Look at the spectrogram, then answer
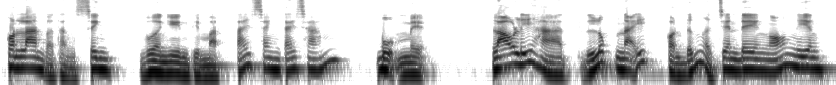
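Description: Lively male ghost-story narrator. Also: mid-range voice.

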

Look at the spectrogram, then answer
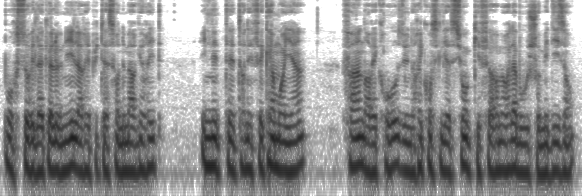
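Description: Narrateur homme de livre audio, lecture posée, voix sombre. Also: male voice, mid-range voice, level tone, moderate pace, mellow. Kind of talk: scripted narration.

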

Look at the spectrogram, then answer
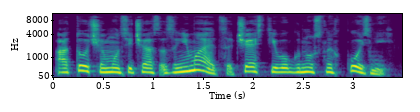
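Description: A man's voice: high voice, animated, moderate pace, no room sound, studio quality. A man reading an audiobook, voicing a stern nobleman, a duke who speaks with scorn. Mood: scornful.

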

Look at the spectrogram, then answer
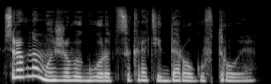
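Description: A woman narrates a first-person audiobook with an animated, sweeping pitch. The reading is expressive, recorded close and dry with no room sound. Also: fairly quick, no room sound.

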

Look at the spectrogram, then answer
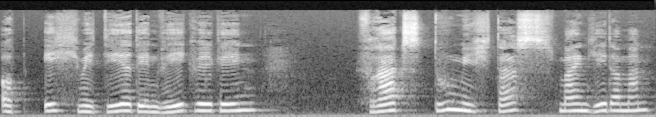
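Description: Frail sick nun figure, weak voice, Bavarian accent, slow and imploring, a bit high. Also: female voice, steady tone, a little mellow. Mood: pleading. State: weak, feeble voice. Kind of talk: radio play acting.

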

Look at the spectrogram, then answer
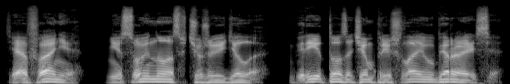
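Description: A man voicing a rude, bad-tempered husband who talks gruffly and barks his words. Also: fairly low pitch, normal speed, a bit bright, no echo, studio quality, natural voice. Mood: rude, angry. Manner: gruff, barking.

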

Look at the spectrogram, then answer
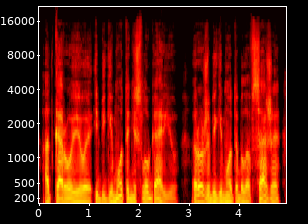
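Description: Male audiobook narrator; low, gravelly, expressive, dry studio sound. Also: normal speed, no room sound. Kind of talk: scripted literary narration.

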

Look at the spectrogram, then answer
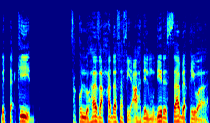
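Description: A man's voice: lowish voice, brisk, no echo, studio quality, natural voice. A man voicing a stern, defiant spy chief. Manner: cold, firm, defiant. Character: stern male American intelligence chief. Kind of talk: audiobook character voice.

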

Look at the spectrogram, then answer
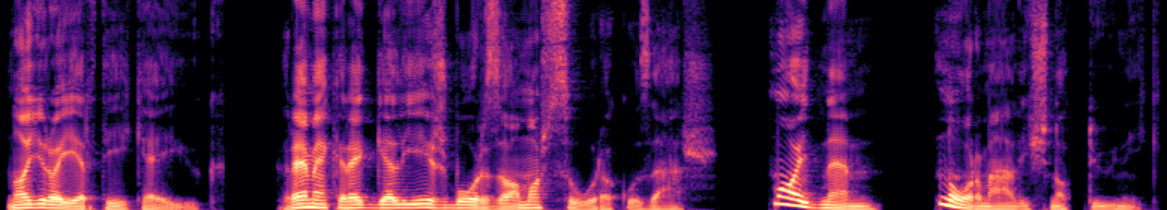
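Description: A man's voice: fairly low pitch, animated, creaky, darkish tone. A man voicing a tired former soldier and father in an audiobook, speaking hesitantly and a little awkwardly. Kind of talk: audiobook dialogue.

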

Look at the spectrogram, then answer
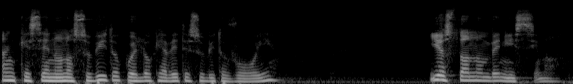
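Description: In a radio drama monologue, an actress with a low, warm, steady female voice plays a troubled survivor of a bombing. She talks conversationally, halting and questioning herself, sounding hesitant and apologetic.

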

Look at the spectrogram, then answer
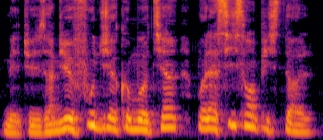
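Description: A man's voice: fairly high pitch, very animated, moderate pace, mellow, slightly rough, voice pushed up. A man voicing a young, rich male scholar, polite but scheming, speaking in an insistent, emphatic voice. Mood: mocking.

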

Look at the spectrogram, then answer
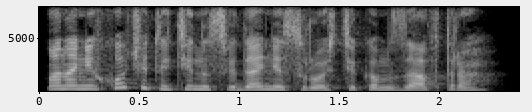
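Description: A woman's voice: fairly high pitch, racing, a little mellow, close to an everyday voice. A woman reading an audiobook, voicing a suspicious middle-aged mother who scolds and answers with sarcasm in a raised voice. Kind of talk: audiobook character voice.

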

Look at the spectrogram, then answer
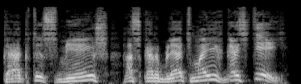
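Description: A man's voice: fairly high pitch, expressive, takes it slowly, a bit bright, husky, no echo, clean studio sound, voice pushed up, heavily acted. A man voicing a proud Viking king who barks formal rebukes. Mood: stern. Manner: barking, ceremonious.

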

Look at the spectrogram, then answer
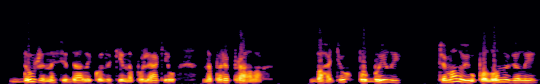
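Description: A man narrating a historical novel in a steady, measured storytelling voice. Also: fairly high pitch, creaky, slightly rough, no room sound. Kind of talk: audiobook narration. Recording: narrow phone-like radio sound.

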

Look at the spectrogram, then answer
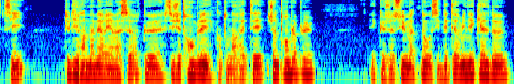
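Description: A man's voice: medium pitch, moderate pace, mellow, natural voice. A man reading an audiobook and voicing a sardonic young male criminal who taunts and wheedles. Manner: taunting, sing-song and wheedling. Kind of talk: audiobook character voice.

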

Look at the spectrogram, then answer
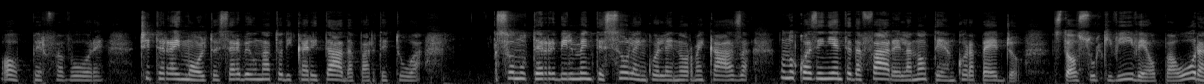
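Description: A woman's voice: medium pitch, normal speed, pushed and bright, natural voice. A woman voicing a lonely, anxious young woman who pleads to stay with friends. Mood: pleading.

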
